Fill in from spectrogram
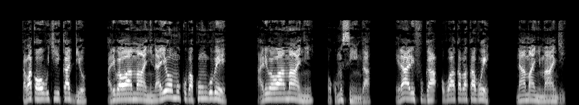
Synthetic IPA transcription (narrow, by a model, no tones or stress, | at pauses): kaβakawoβuciːkadjo̞ | a̰liβawaːmaːɲinajo̞ːmukuβakuːŋɡuβe̞ | a̰liβawaːmaːɲi | okumusiːŋɡa̰ | e̞ɾaːlifuɡao̞βwaːkaβakaβwe̞ | naːmaːɲimaːɲɟḭ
